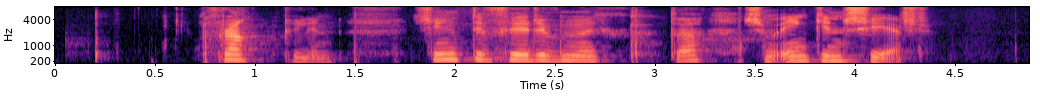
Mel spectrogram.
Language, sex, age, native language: Icelandic, male, 18-19, Polish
